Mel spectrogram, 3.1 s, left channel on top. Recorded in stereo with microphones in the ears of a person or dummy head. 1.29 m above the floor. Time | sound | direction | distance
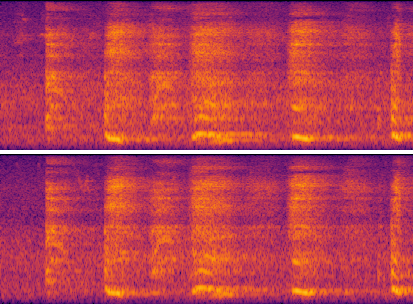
0.3 | breathing | 10° right (ahead or behind) | 0.5 m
